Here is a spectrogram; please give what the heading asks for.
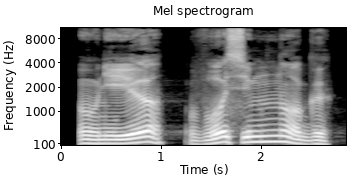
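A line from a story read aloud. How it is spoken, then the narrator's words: Slow. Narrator (Russian): сказал Малышев медленно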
